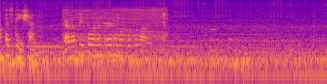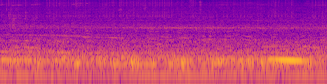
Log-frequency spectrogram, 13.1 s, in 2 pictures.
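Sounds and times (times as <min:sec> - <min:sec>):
loud low hum: 0:00.0 - 0:03.9
faint steady whine: 0:00.0 - 0:13.0.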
